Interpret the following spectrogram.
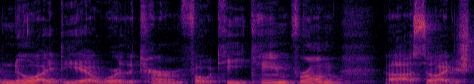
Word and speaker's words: foti: You will oftentimes hear of it, especially in the West, referred to as foti or foti, and that's spelled F-O-T-I.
